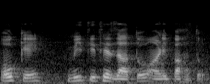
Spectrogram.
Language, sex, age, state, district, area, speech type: Marathi, male, 30-45, Maharashtra, Palghar, rural, read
